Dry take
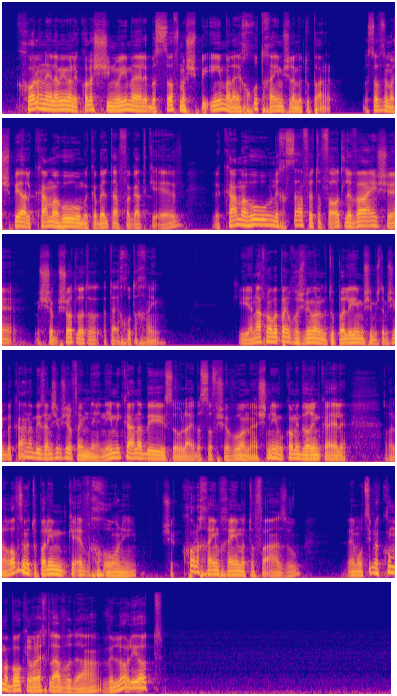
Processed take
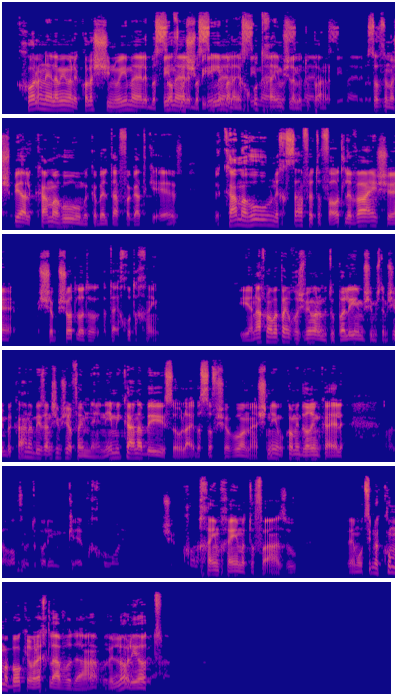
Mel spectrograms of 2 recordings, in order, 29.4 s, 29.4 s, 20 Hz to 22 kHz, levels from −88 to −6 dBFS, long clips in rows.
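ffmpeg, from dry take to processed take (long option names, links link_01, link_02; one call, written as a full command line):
ffmpeg -i in.wav -filter_complex "[0:a]asplit=2[link_01][link_02];[link_02]afade=type=in:start_time=1.49:duration=0.01,afade=type=out:start_time=2.05:duration=0.01,aecho=0:1:540|1080|1620|2160|2700|3240|3780|4320:1|0.55|0.3025|0.166375|0.0915063|0.0503284|0.0276806|0.0152244[link_03];[link_01][link_03]amix=inputs=2:normalize=0,asplit=3[link_04][link_05][link_06];[link_04]afade=type=out:start_time=7.09:duration=0.02[link_07];[link_05]highshelf=frequency=3300:width_type=q:width=1.5:gain=10,afade=type=in:start_time=7.09:duration=0.02,afade=type=out:start_time=8.21:duration=0.02[link_08];[link_06]afade=type=in:start_time=8.21:duration=0.02[link_09];[link_07][link_08][link_09]amix=inputs=3:normalize=0,asettb=1/sr,asplit=3[link_10][link_11][link_12];[link_10]atrim=end=10.534[link_13];[link_11]atrim=start=10.53:end=13.01,asetpts=PTS-STARTPTS,afade=type=in:duration=0.004:curve=qsin,afade=type=out:start_time=2.476:duration=0.004:curve=qsin,highpass=120[link_14];[link_12]atrim=start=13.006[link_15];[link_13][link_14]acrossfade=duration=0.004:curve1=hsin:curve2=qsin[link_16];[link_16][link_15]acrossfade=duration=0.004:curve1=qsin:curve2=hsin,asettb=1/sr,asplit=3[link_17][link_18][link_19];[link_17]atrim=end=13.654[link_20];[link_18]atrim=start=13.65:end=16.67,asetpts=PTS-STARTPTS,afade=type=in:duration=0.004:curve=qsin,afade=type=out:start_time=3.016:duration=0.004:curve=qsin,aecho=1:1:6.5:0.39,atrim=end_sample=133182[link_21];[link_19]atrim=start=16.666[link_22];[link_20][link_21]acrossfade=duration=0.004:curve1=hsin:curve2=qsin[link_23];[link_23][link_22]acrossfade=duration=0.004:curve1=qsin:curve2=hsin,asplit=3[link_24][link_25][link_26];[link_24]afade=type=out:start_time=18.98:duration=0.02[link_27];[link_25]acompressor=threshold=-34dB:ratio=8:attack=3.2:release=140:knee=1:detection=peak,afade=type=in:start_time=18.98:duration=0.02,afade=type=out:start_time=22.12:duration=0.02[link_28];[link_26]afade=type=in:start_time=22.12:duration=0.02[link_29];[link_27][link_28][link_29]amix=inputs=3:normalize=0,asplit=2[link_30][link_31];[link_31]afade=type=in:start_time=25.09:duration=0.01,afade=type=out:start_time=25.97:duration=0.01,aecho=0:1:460|920|1380|1840:0.237137|0.0829981|0.0290493|0.0101673[link_32];[link_30][link_32]amix=inputs=2:normalize=0,highpass=1200,afftfilt=real='re*gte(hypot(re,im),0.00501)':imag='im*gte(hypot(re,im),0.00501)':win_size=1024:overlap=0.75,aemphasis=mode=production:type=75kf,volume=-7dB" out.wav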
